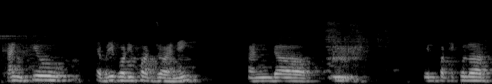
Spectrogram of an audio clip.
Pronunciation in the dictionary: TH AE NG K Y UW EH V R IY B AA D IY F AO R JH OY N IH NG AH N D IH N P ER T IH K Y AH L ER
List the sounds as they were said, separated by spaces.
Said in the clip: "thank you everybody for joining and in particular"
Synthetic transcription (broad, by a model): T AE NG K Y UW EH B R IY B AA D IY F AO R JH OY N IH NG AH N D IH N P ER T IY K Y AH L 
